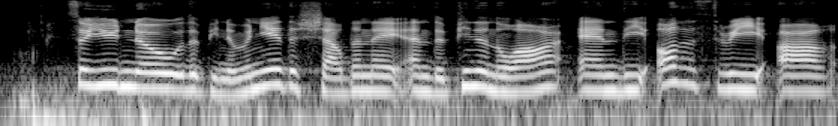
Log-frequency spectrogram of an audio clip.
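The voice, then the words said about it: Non-native accent in English. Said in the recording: “sorry for my accent”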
